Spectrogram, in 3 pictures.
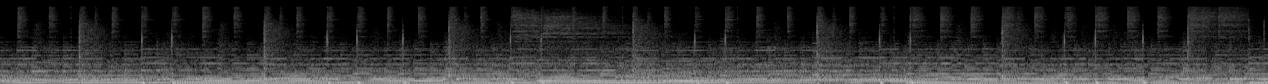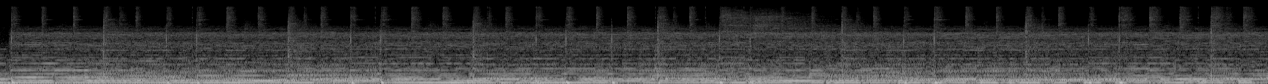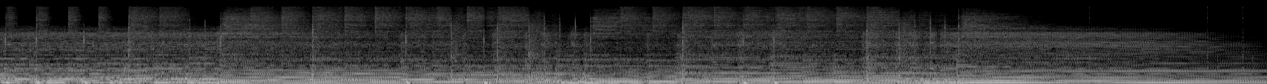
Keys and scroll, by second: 25.6 ctrl+z.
